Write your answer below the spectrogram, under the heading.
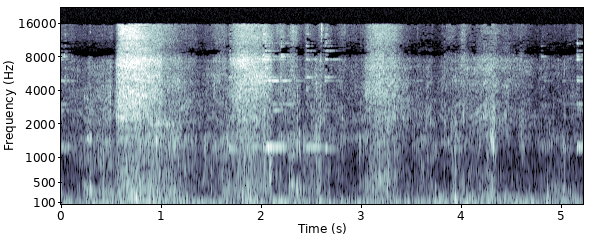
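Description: Cattle pen sounds: tethered cows moving about, with a brief clink from a cow's neck bell and a few soft rustling swishes.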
